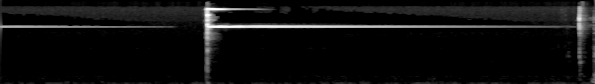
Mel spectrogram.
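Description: A silver coin from a hoard, one that only weakly clings to a magnet, is pinged with a pocket pinger. A sharp strike gives a thin, high, pure ring that fades slowly over about three seconds, and a brief clack follows at the end. The ring does not match the expected frequencies, so the coin is judged not genuine.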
